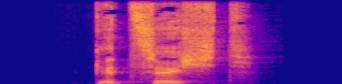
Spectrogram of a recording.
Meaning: 1. brood, spawn (collective result of some reproductive process) 2. brood, ilk, vermin (collective of people or animals sharing a negatively regarded ideology, practice or classification)
- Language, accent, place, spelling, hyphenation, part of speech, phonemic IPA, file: German, Germany, Berlin, Gezücht, Ge‧zücht, noun, /ɡəˈt͡sʏçt/, De-Gezücht.ogg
